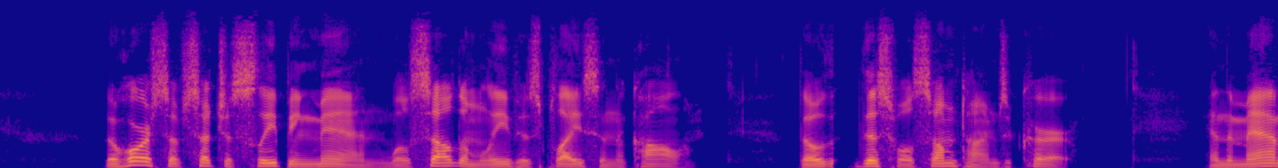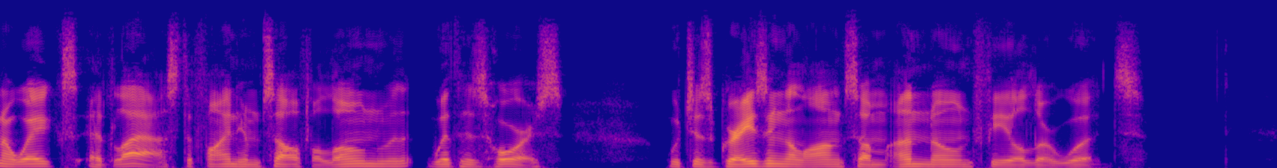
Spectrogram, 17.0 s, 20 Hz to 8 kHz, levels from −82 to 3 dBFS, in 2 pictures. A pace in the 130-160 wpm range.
Yes: average, 150 wpm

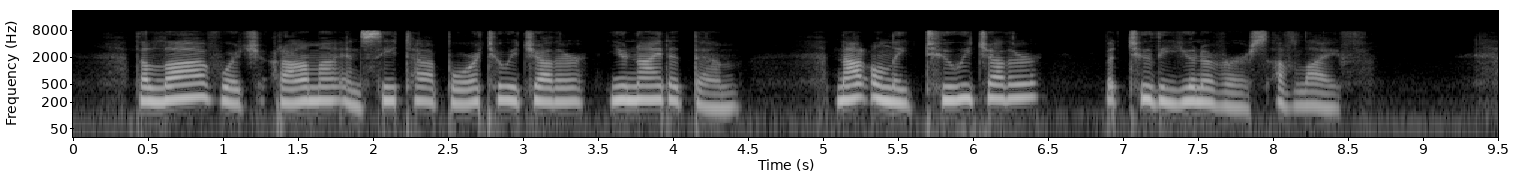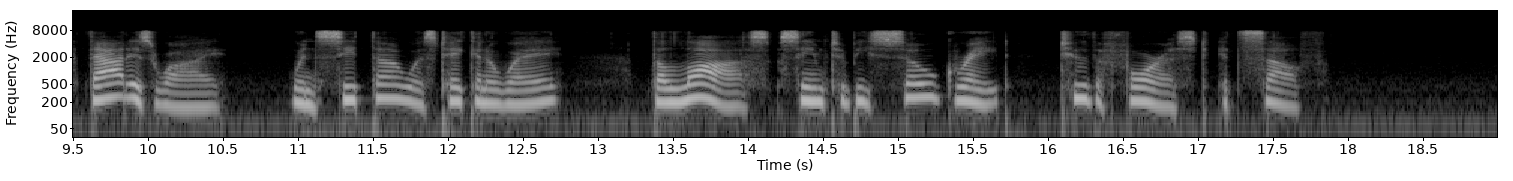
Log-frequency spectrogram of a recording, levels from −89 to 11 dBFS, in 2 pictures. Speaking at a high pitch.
Yes: high, 210 Hz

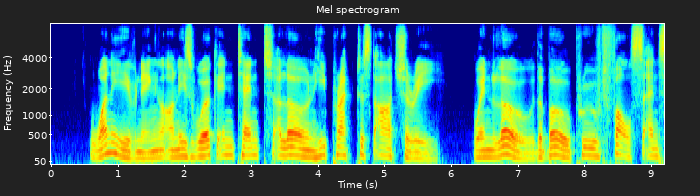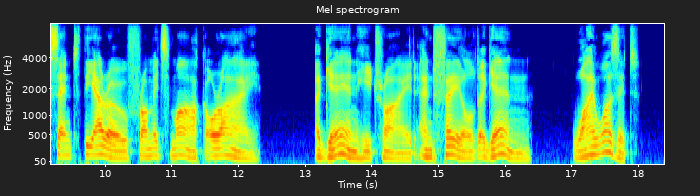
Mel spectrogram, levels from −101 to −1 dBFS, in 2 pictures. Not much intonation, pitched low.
No: average, 5.0 semitones; low, 115 Hz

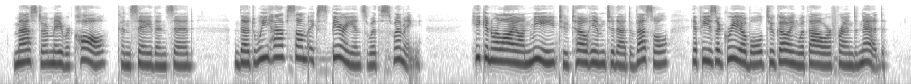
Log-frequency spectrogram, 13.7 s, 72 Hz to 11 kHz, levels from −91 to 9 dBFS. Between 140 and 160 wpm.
Yes: average, 145 wpm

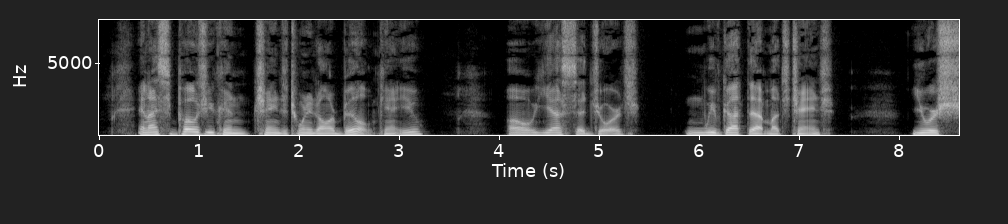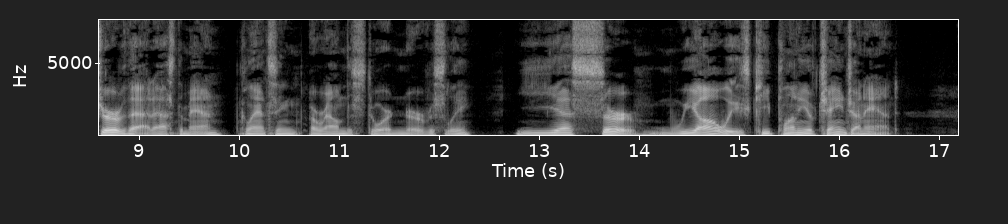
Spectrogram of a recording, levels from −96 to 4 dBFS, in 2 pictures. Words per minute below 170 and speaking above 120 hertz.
No: average, 155 wpm; low, 115 Hz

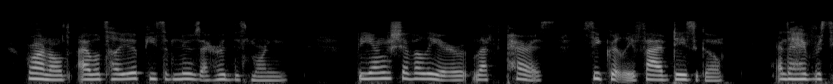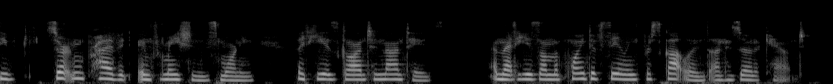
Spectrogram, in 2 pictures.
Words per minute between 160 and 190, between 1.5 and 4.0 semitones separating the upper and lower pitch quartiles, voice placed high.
Yes: average, 185 wpm; average, 2.9 semitones; high, 230 Hz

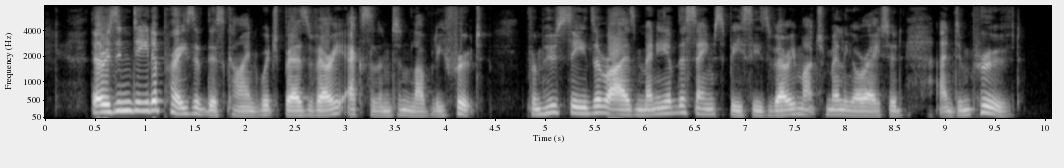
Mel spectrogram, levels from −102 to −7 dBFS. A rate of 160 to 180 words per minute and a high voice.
No: average, 175 wpm; low, 125 Hz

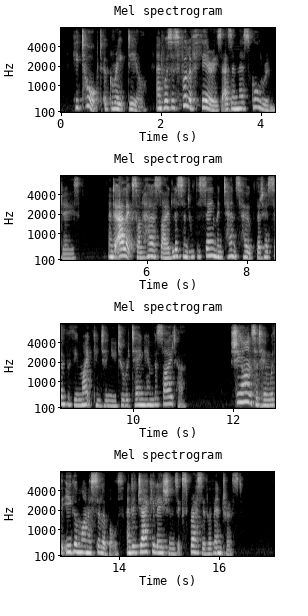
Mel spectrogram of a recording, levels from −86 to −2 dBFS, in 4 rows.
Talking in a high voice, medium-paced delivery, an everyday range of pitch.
Yes: high, 205 Hz; average, 170 wpm; average, 3.5 semitones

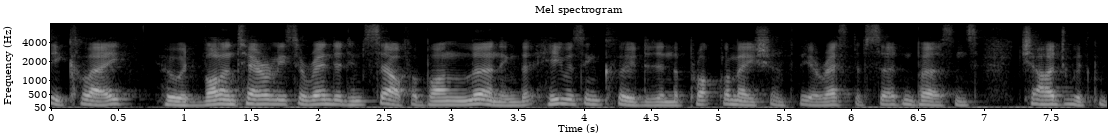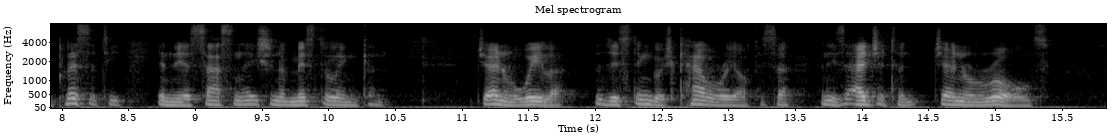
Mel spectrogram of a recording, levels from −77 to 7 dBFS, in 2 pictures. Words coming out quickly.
No: average, 155 wpm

